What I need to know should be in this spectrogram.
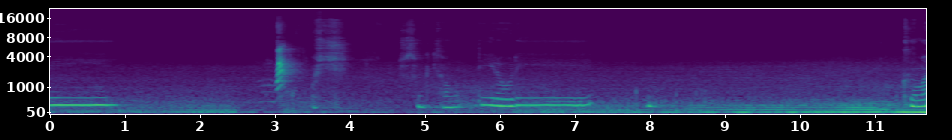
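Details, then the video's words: Domestic cat said to bark like a dog, giving low, steady droning cries with a few short, sharper yelps between them, held up to about a second each. People talk throughout, and brief music is heard. "개처럼 짖는 고양이"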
